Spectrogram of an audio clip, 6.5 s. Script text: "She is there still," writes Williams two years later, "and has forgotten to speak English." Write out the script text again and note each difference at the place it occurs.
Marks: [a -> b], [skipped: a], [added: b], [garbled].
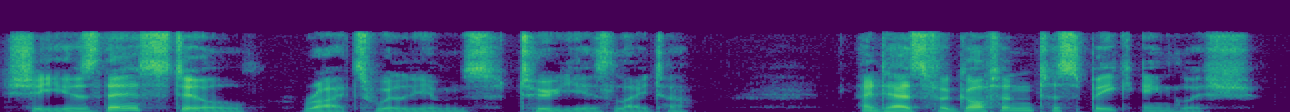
"She is there still," writes Williams two years later, "and has forgotten to speak English."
